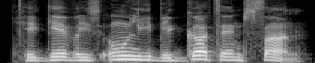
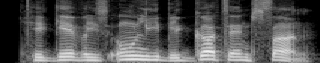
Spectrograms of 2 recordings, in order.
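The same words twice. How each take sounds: The two takes are said the same way.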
